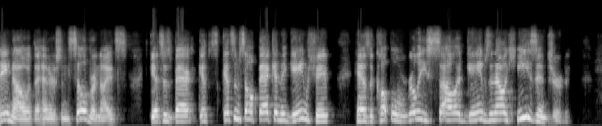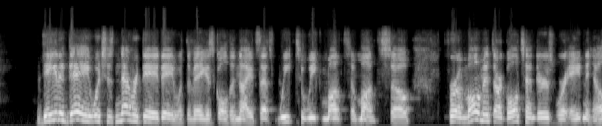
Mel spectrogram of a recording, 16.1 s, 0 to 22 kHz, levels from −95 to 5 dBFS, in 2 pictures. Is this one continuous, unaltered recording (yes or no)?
yes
